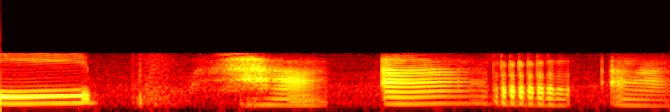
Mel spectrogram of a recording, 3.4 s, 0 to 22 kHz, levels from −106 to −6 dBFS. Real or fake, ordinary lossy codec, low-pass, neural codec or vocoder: real; none; 3.6 kHz; none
